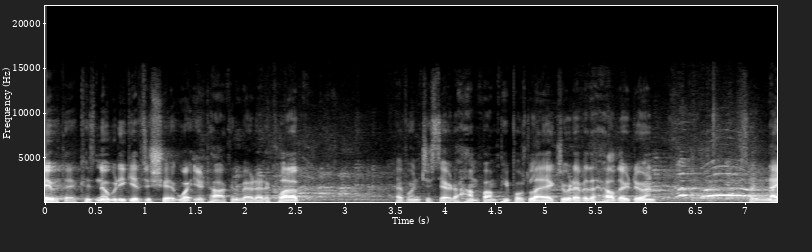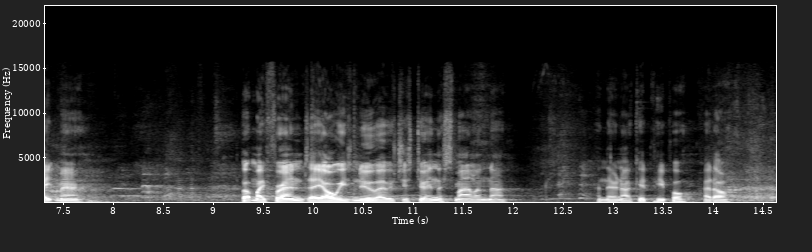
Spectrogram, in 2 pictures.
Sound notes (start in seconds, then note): 6.3 audience shouts; 14.0 audience laughs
